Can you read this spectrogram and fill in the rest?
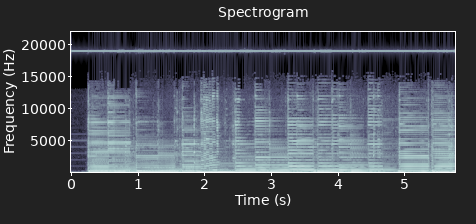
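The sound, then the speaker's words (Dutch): An instrumental piece with no singing starts abruptly after a brief pause, then plays loud and continuous, with rich sustained harmonies, a steady low end and bright upper tones. “en …, eh, even zonder zang,”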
